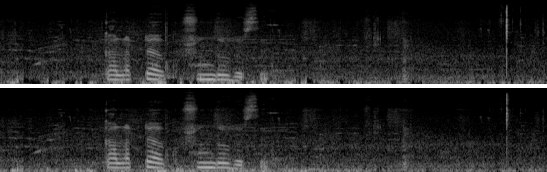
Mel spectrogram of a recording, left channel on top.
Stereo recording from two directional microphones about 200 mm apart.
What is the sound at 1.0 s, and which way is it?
Speech, centre (ahead or behind).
